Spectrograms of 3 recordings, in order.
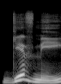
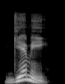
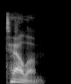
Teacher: We are entirely dropping those hard ending consonant sounds of the first word.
